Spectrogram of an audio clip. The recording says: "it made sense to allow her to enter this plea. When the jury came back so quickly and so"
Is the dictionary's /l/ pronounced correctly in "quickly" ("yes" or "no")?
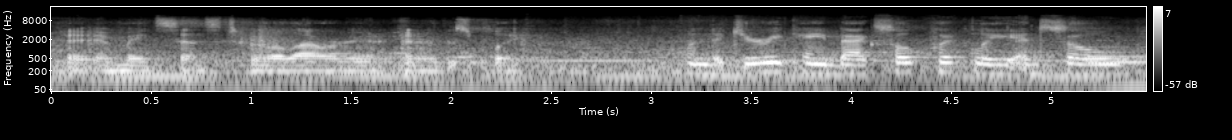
yes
